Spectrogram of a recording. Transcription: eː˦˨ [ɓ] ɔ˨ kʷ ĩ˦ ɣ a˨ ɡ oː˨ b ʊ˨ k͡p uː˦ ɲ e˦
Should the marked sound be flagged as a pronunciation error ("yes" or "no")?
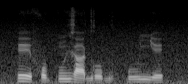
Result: yes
